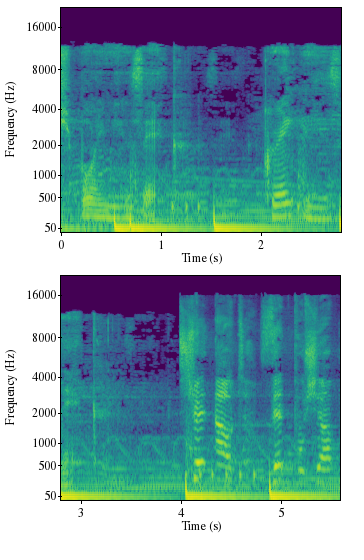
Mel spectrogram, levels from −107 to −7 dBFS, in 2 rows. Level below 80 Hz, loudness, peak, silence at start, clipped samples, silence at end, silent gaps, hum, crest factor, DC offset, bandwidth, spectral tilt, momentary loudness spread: -22 dBFS; -22 LUFS; -4 dBFS; 0 s; under 0.1%; 0 s; none; none; 16 dB; under 0.1%; 15.5 kHz; -4.5 dB/octave; 11 LU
